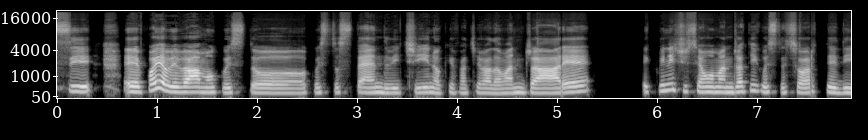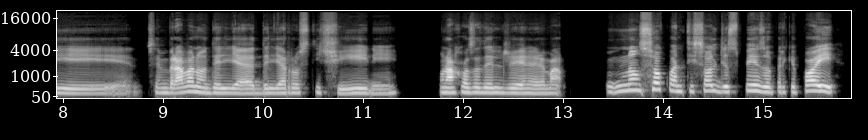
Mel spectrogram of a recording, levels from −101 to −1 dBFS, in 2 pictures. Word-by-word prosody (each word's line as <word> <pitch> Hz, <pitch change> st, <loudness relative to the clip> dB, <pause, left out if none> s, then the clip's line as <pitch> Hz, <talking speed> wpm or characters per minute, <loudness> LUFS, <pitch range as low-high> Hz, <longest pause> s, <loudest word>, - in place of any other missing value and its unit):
Sì. 225 Hz, -, 0 dB, 0.3 s
E 210 Hz, -1 st, +1 dB
poi 270 Hz, +8 st, +4 dB
avevamo 205 Hz, -6 st, +4 dB
questo 175 Hz, -2 st, -5 dB
questo 185 Hz, 0 st, -11 dB
stand 190 Hz, -1 st, -3 dB
vicino 175 Hz, 0 st, -5 dB
che 185 Hz, -, -13 dB
faceva 175 Hz, 0 st, -7 dB
da 160 Hz, -1 st, -4 dB
mangiare 180 Hz, +4 st, +2 dB, 0.5 s
e 215 Hz, -, -11 dB
quindi 250 Hz, +6 st, -4 dB
ci 245 Hz, -5 st, -8 dB
siamo 210 Hz, -1 st, -2 dB
mangiati 210 Hz, +4 st, -2 dB
queste 205 Hz, -3 st, -7 dB
sorte 200 Hz, 0 st, -4 dB
di 160 Hz, -3 st, -4 dB
sembravano 185 Hz, +2 st, +4 dB
degl 175 Hz, -2 st, 0 dB
degli 170 Hz, +2 st, -3 dB
arrosticini, 175 Hz, -2 st, -4 dB, 0.4 s
una 190 Hz, -1 st, +7 dB
cosa 195 Hz, -1 st, -1 dB
del 185 Hz, 0 st, -1 dB
genere. 170 Hz, -2 st, -1 dB
Ma, 170 Hz, 0 st, -2 dB, 0.5 s
mhmm, 220 Hz, +4 st, -2 dB
non 275 Hz, +1 st, +4 dB
so 300 Hz, +2 st, +6 dB
quanti 240 Hz, -6 st, -1 dB
soldi 245 Hz, -1 st, +1 dB
ho -, -, +4 dB
speso, 210 Hz, 0 st, +1 dB
perché 205 Hz, 0 st, -7 dB
poi 235 Hz, -2 st, +7 dB
190 Hz, 145 wpm, -22 LUFS, 175-215 Hz, 0.5 s, una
